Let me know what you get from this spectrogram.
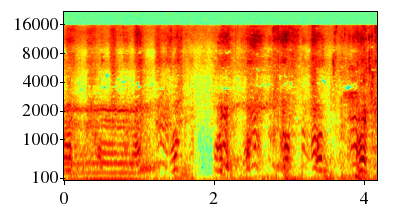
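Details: Five-day-old Rhodesian Ridgeback puppies: a low steady hum opens the first second, then short squeaky whimpers and soft yelps follow in quick uneven bursts over a dull rumbling background.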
